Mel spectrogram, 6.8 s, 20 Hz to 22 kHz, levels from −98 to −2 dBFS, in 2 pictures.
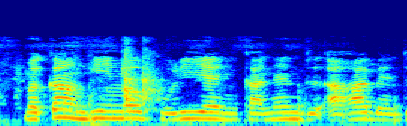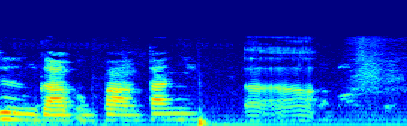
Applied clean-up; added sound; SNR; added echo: none; Burping, eructation; 17 dB; none.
